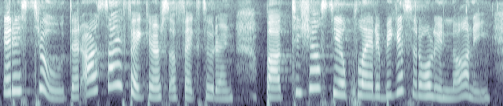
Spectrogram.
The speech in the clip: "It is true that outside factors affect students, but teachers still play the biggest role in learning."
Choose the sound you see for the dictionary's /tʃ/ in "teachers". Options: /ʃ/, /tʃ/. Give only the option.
/ʃ/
